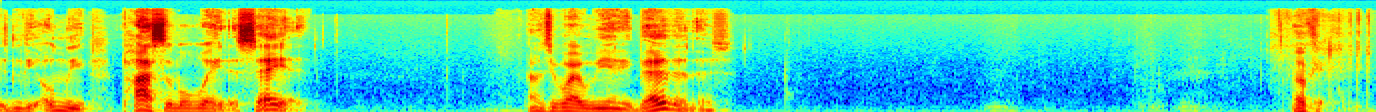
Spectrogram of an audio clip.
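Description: An elderly man speaks calmly and closely into a microphone, in short phrases with pauses.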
